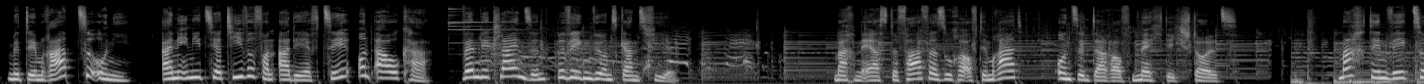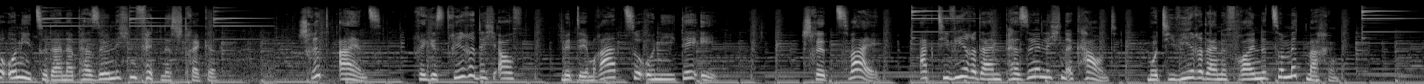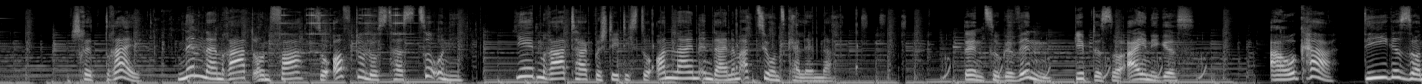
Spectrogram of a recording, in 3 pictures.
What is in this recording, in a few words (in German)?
IMAGEFILM; AOK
